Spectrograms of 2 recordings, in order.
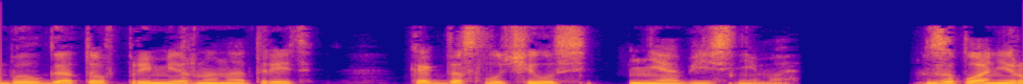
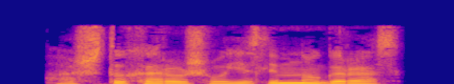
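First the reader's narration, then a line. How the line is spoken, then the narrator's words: Sad, wary child's question. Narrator (Russian): печально и настороженно спрашивал мальчик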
